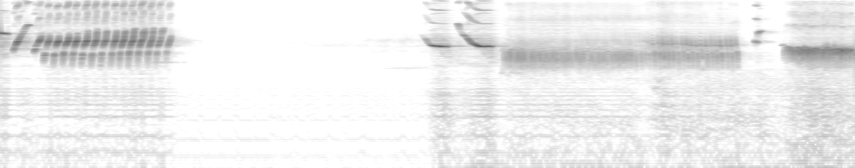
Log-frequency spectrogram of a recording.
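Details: Canary gives a brief buzzy trill, falls silent for about two seconds, then adds two sharp whistled slurs and a long low grating roll, ending in another rapid buzzy trill.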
